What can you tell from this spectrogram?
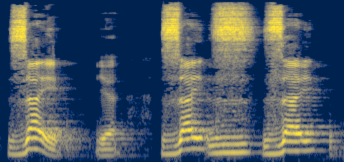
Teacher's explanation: Menyentuhkan dengan gigi seri bawah. Jadi memunculkan sifat sofir atau desisan suara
